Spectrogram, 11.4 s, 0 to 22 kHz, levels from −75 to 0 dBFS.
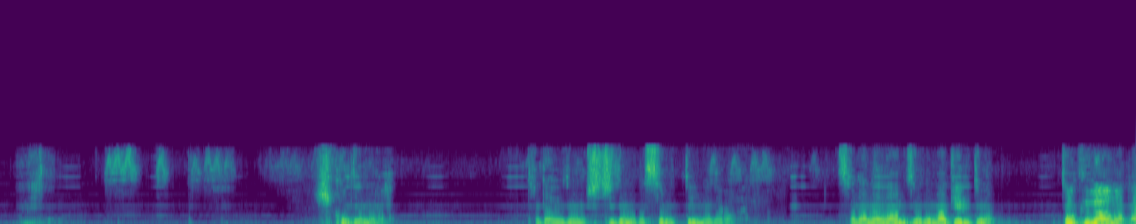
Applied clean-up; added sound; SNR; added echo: neural separator model SepFormer DNS4.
